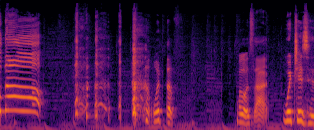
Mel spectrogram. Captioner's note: high pitched; coughs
